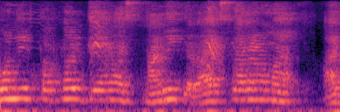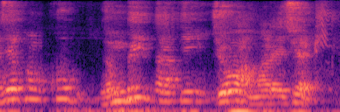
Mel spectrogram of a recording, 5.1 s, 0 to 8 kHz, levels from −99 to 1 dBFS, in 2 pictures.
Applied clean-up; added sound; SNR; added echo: neural separator model SepFormer DNS4.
